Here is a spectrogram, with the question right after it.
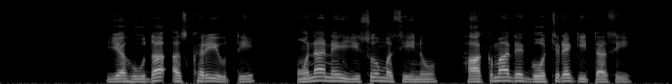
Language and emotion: Punjabi, neutral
